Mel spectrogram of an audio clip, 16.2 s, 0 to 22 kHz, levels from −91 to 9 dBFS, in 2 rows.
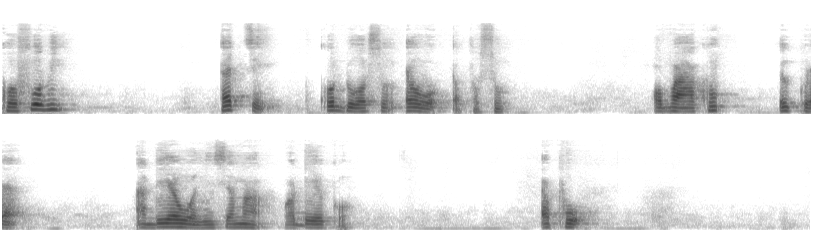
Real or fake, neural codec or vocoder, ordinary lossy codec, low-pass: fake; codec, 44.1 kHz, 2.6 kbps, DAC; MP3, 48 kbps; 9.9 kHz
